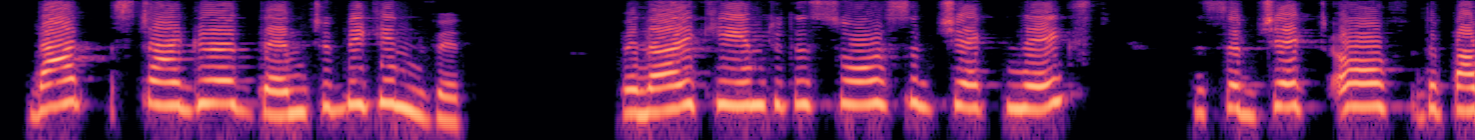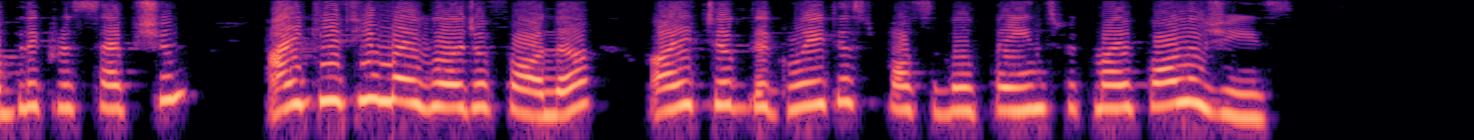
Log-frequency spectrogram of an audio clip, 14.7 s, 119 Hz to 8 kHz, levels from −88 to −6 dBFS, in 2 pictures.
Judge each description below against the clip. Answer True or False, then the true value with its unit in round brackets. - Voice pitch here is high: True (320 Hz)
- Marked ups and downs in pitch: False (2.9 semitones)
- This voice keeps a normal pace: True (145 wpm)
